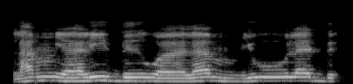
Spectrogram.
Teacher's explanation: yang di akhir tuh qalqalahnya agak kayak tertahan dikit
